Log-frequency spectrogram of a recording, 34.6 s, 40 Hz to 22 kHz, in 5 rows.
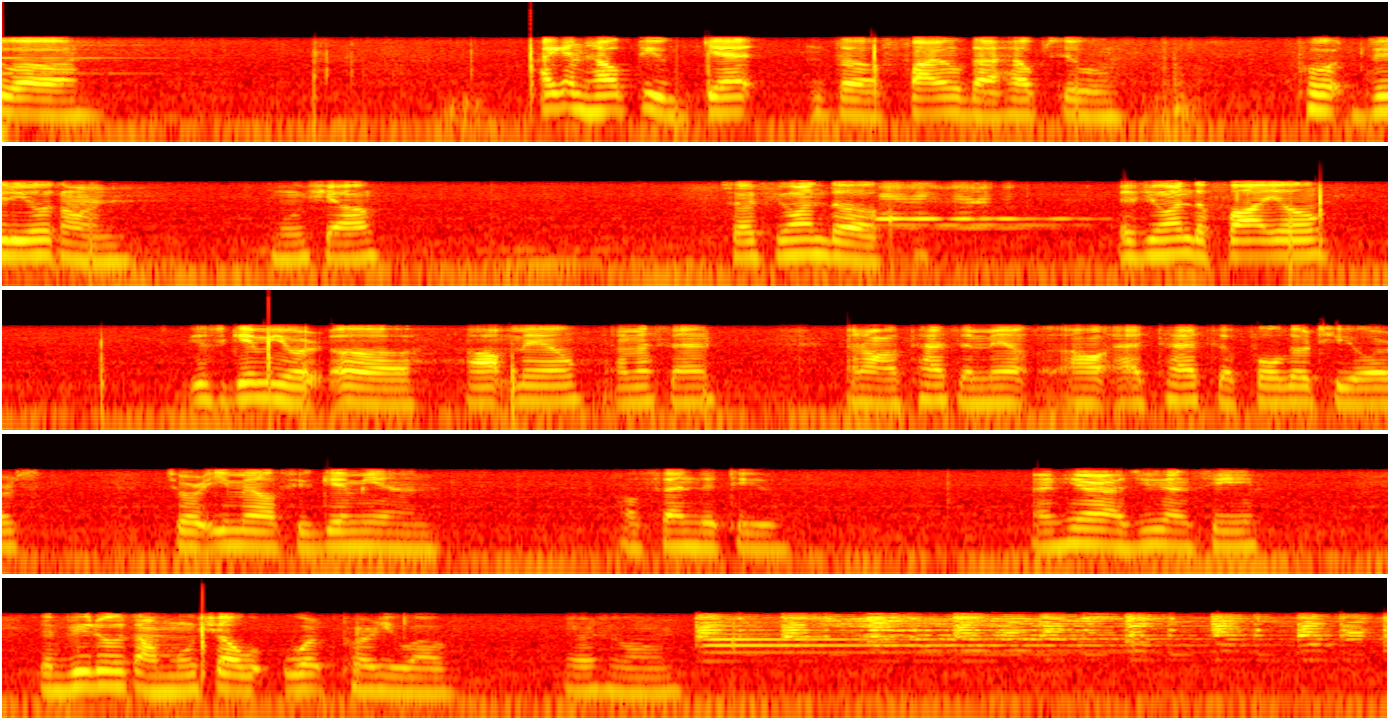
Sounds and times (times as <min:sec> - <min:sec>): Speech: 0:00.0 - 0:00.5, 0:02.7 - 0:05.6, 0:06.5 - 0:07.6, 0:08.2 - 0:08.9, 0:10.6 - 0:11.9, 0:12.6 - 0:13.6, 0:14.8 - 0:17.5, 0:18.1 - 0:21.0, 0:21.6 - 0:23.0, 0:23.9 - 0:24.8, 0:25.9 - 0:27.1, 0:27.9 - 0:31.2
Music: 0:11.3 - 0:12.6, 0:31.2 - 0:34.6.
